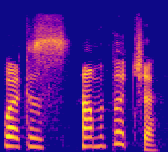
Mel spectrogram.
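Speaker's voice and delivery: high frog puppet voice; Kermit the Frog. Acted.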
